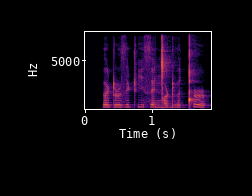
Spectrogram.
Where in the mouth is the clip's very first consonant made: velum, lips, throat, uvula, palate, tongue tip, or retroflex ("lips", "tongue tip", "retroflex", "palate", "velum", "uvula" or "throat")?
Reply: retroflex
